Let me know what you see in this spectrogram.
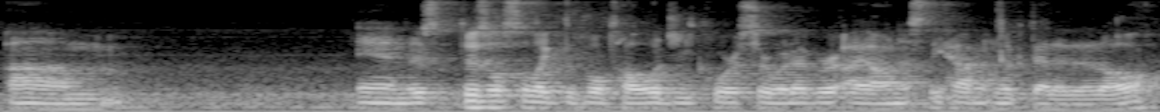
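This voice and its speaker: A man at a very fast pace and medium pitch, monotone and flat, with audible room echo. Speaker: vlogger. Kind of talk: personal vlog monologue. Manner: hesitant, many fillers.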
